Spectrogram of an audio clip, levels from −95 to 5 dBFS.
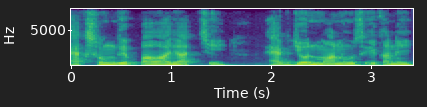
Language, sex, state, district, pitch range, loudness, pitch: Bengali, male, West Bengal, Kolkata, 120-130 Hz, -14 LUFS, 125 Hz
